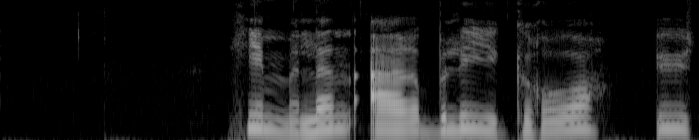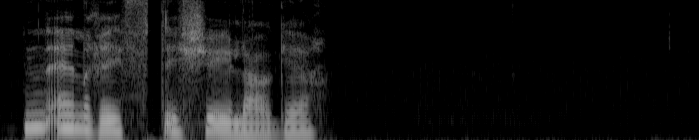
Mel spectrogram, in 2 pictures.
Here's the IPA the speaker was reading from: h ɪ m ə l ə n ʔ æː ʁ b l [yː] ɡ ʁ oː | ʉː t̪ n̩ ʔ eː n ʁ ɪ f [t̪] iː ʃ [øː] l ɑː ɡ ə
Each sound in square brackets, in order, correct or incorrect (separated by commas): correct, correct, incorrect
